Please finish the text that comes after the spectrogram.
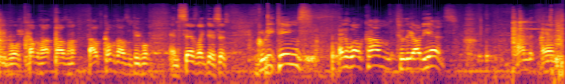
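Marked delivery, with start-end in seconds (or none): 3.9-6.9 slow, high stress on the wrong syllables of "Greetings and welcome to the audience"; wrongly accented announcement. Shown as a demonstration. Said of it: "That would sound weird".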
